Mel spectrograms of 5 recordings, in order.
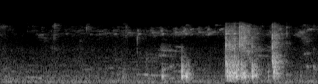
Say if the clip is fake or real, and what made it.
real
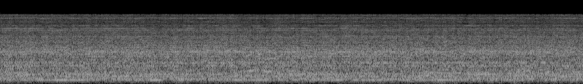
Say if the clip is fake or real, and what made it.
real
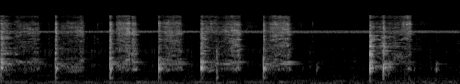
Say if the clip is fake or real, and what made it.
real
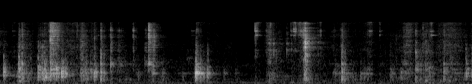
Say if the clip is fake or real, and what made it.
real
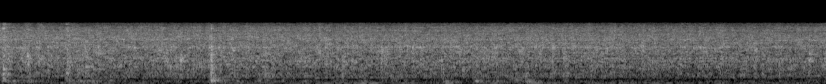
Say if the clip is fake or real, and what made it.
fake, vocoder, BigVGAN v2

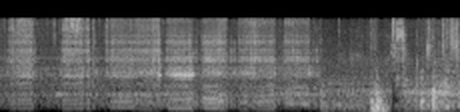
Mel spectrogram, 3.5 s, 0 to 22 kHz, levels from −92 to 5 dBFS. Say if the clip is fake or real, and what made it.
real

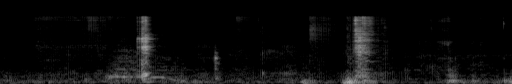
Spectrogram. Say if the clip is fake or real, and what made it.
fake, vocoder, BigVGAN v2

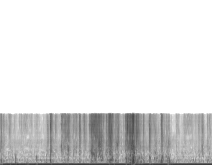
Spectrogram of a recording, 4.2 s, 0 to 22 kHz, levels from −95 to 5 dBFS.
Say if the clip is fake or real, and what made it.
fake, vocoder, BigVGAN v2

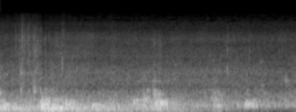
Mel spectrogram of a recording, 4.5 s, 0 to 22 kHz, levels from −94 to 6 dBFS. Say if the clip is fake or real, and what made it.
real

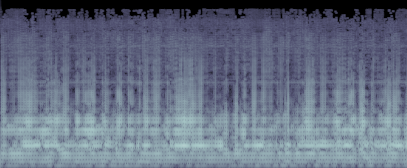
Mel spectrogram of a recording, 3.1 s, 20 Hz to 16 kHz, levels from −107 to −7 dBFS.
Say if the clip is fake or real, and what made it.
fake, vocoder, BigVGAN v2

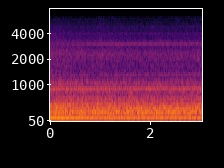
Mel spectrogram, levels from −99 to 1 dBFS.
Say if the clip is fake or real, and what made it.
real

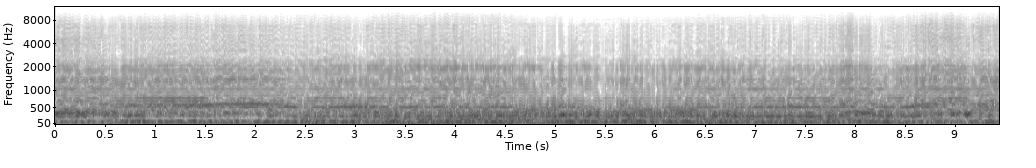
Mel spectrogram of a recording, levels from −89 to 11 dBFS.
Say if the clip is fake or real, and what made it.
fake, vocoder, BigVGAN v2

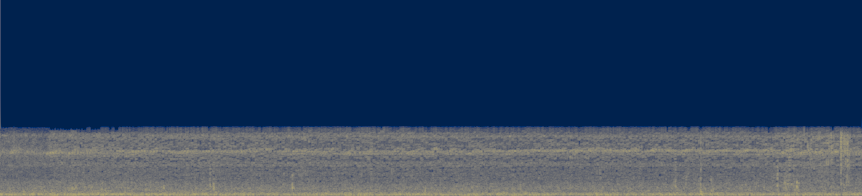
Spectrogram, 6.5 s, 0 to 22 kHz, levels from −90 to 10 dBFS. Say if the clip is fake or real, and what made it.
real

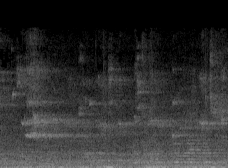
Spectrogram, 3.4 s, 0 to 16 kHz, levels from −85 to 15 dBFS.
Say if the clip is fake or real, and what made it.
real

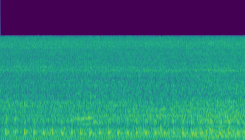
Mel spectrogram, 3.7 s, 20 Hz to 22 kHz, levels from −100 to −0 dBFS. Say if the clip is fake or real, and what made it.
real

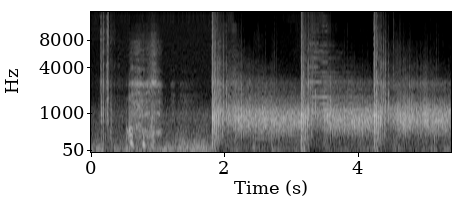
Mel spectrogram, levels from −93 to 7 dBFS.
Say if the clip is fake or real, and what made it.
real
